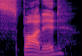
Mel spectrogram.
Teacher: So it loses its T sound in American English and becomes a very quick R, which is actually called a flap. That's what that symbol is.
